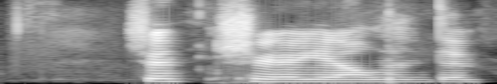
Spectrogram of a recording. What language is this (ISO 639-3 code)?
isl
